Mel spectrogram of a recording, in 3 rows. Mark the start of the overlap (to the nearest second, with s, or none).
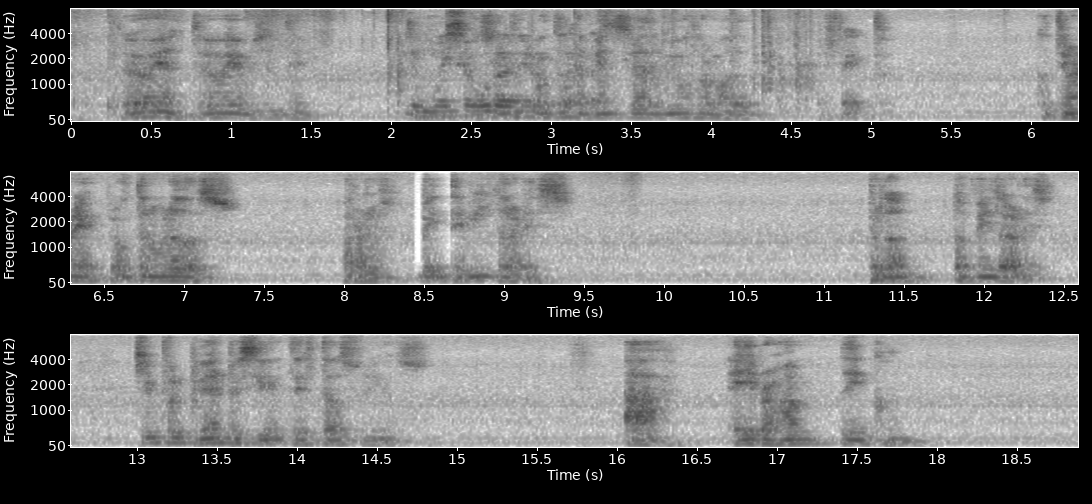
2 s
